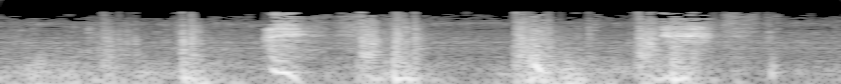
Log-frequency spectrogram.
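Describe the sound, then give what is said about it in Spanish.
A police officer tries the handle of a locked bathroom door, rattling and clicking it several times in quick, uneven bursts, with the latch refusing to give. “Está cerrada.”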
